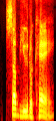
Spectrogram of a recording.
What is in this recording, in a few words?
"sub judice", American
